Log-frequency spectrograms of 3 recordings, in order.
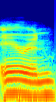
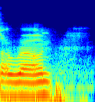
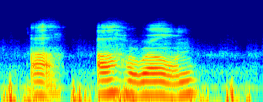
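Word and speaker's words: ארון: well if you read it in English it's Erin but it's pronounced around and that is Moses his brother's name Aaron or in the Hebrew you would you would say ah her own and as you see here it also means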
